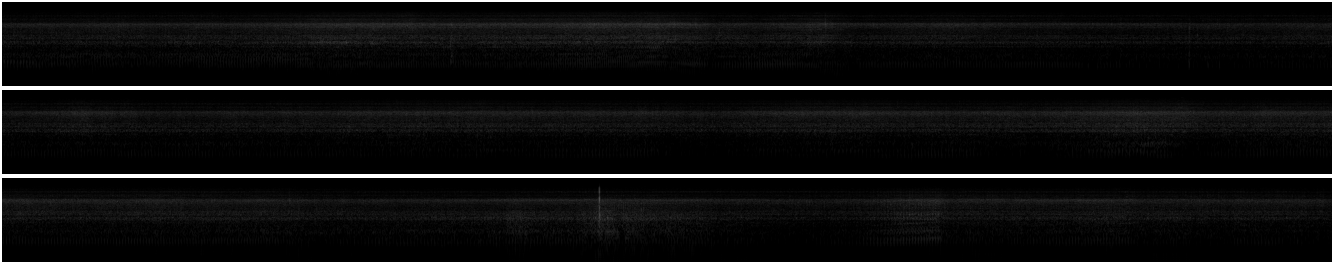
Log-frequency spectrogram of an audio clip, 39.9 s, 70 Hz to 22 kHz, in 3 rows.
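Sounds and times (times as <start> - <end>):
quad bike engine running: 0.0 - 39.9.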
